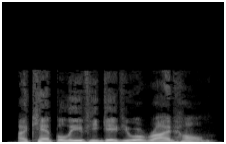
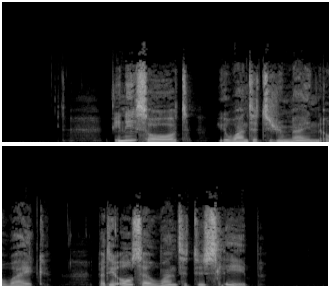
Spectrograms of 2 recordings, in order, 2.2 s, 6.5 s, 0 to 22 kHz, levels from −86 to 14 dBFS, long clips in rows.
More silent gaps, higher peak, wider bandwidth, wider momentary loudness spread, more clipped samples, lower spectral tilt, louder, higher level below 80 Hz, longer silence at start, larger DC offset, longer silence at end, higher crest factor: neither; second, -10 dBFS vs -2 dBFS; second, 12 kHz vs 15.5 kHz; second, 5 LU vs 18 LU; neither; first, -7.5 dB/octave vs -1.5 dB/octave; about the same, -24 LUFS vs -23 LUFS; first, -56 dBFS vs -72 dBFS; second, 0.15 s vs 1.1 s; neither; second, 0.1 s vs 0.85 s; second, 14 dB vs 24 dB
